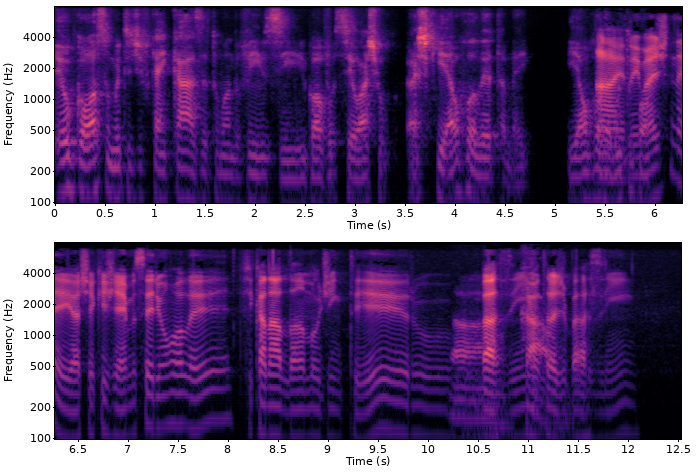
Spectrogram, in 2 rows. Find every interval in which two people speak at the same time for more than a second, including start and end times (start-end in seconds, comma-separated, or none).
10.2-11.5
